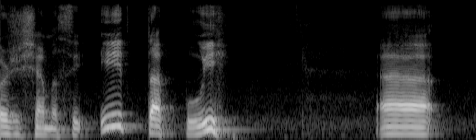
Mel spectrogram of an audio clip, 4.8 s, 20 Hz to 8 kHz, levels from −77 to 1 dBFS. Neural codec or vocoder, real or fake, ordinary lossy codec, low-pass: none; real; none; 7.2 kHz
